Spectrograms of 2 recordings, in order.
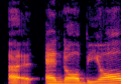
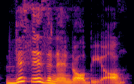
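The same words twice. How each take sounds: First: Said in the usual way. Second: "is" punched, falling firmly; stress on IS. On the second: Shown as a demonstration. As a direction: insist on "is" in "This is an end all be all". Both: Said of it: "actually, I have to take that back".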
